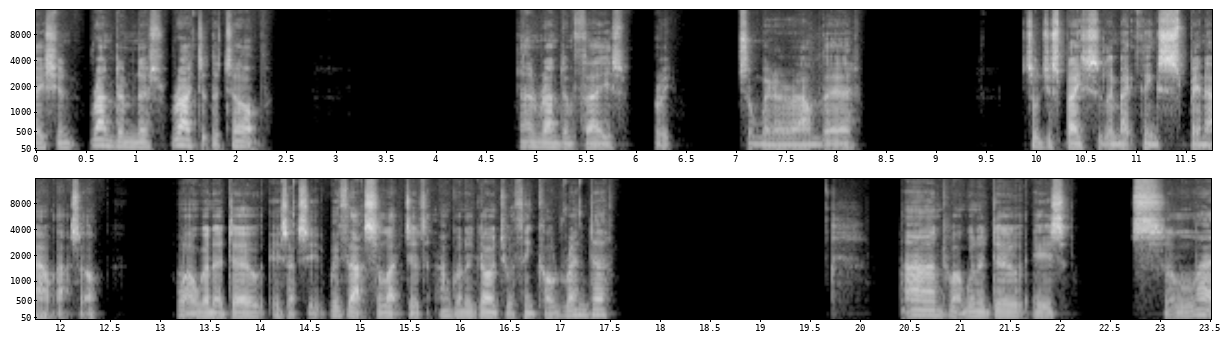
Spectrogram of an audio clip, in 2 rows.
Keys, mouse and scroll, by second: 1.6 click, 6.2 click, 9.5 click, 10.4 middle click, 10.4 middle click, 11.0 middle click, 14.4 click, 15.6 middle click, 15.9 middle click, 16.1 middle click, 17.2 click.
